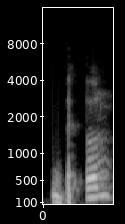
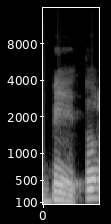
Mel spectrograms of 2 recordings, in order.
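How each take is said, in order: First: It is said in standard Indonesian pronunciation. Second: It is said with the speaker's regional accent. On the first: This is how the word should be said. "seharusnya betul" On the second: This is how people from the region say it. "menjadi betul"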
